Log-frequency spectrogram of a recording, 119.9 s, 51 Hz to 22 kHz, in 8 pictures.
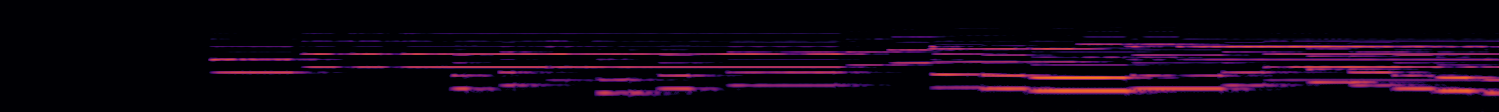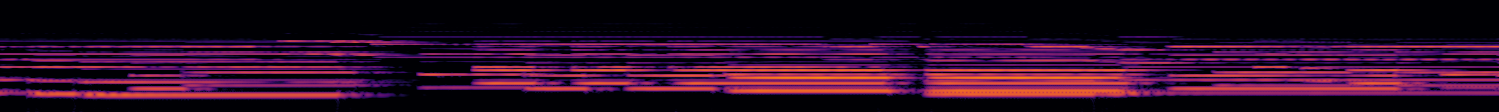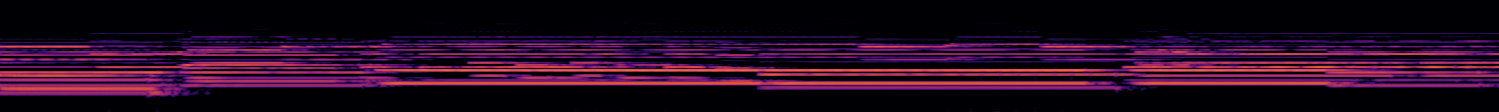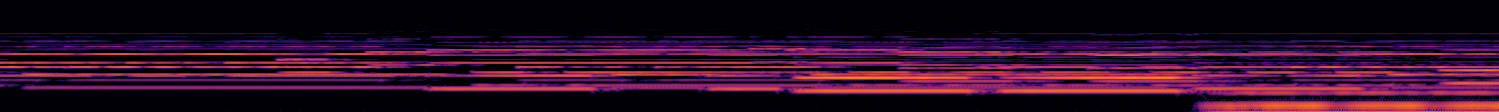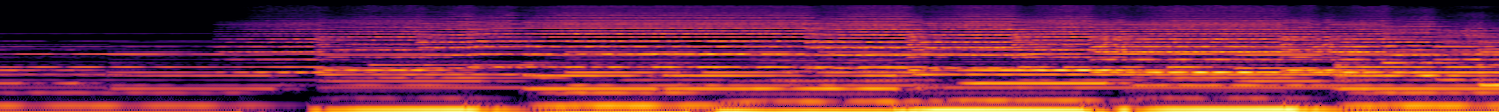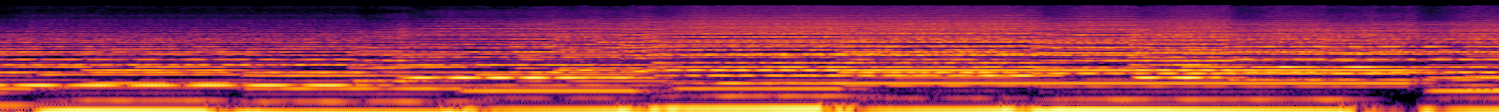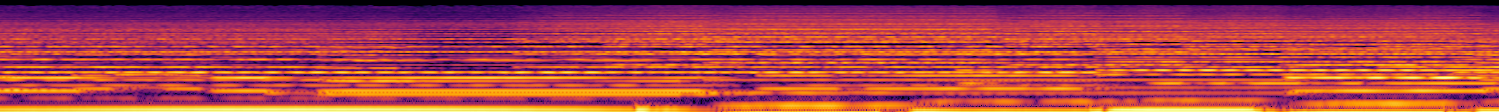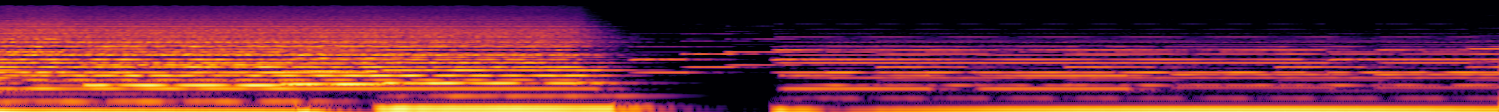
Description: Virtual Orchestral Organ
4/54 Symphonic VI Virtual Orchestral Organ.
